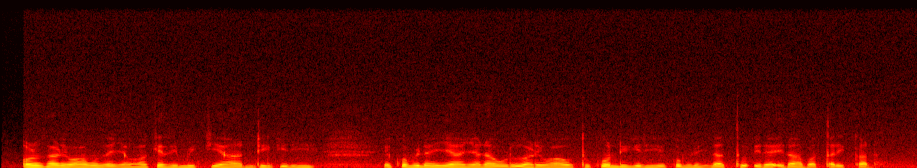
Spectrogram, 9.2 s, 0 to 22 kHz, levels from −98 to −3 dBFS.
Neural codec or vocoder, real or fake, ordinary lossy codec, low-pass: none; real; none; none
